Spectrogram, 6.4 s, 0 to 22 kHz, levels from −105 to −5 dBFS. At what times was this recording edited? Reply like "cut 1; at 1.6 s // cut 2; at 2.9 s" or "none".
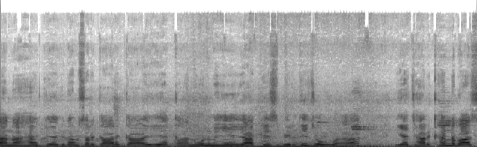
none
